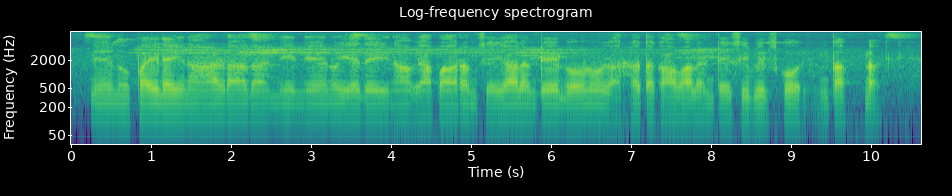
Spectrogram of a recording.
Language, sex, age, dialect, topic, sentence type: Telugu, male, 18-24, Southern, banking, question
